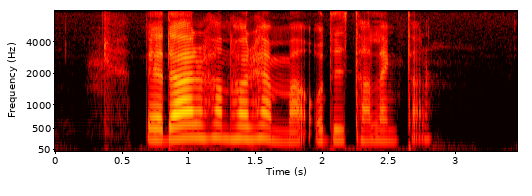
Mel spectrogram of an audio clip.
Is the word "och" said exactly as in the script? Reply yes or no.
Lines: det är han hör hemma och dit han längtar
yes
